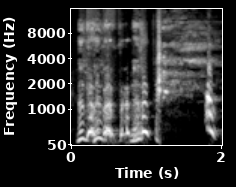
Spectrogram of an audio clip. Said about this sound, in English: And then there's like a sound effect of a junkyard dog.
